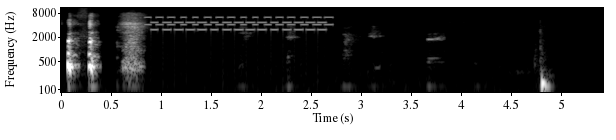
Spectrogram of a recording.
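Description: A telephone rings in Leisure Suit Larry 3 video game with a bright, trilling electronic ring lasting about two seconds after brief talk, followed by scattered small clicks and blips.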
